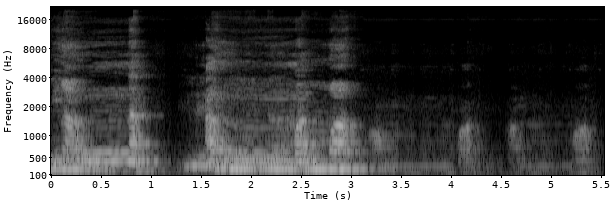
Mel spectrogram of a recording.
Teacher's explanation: মিমে নুনে মিমে তাসদিদ হলে নাকের বাসি থেকে আমার গুনগুন আওয়াজে পড়তে হবে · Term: গুন্না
